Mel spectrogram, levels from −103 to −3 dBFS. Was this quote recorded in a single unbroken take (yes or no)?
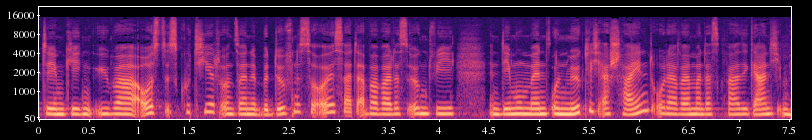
no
